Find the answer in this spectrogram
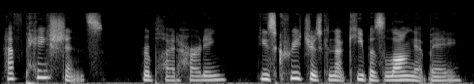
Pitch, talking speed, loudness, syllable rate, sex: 215 Hz, 150 wpm, -18 LUFS, 5.2 syllables/s, female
